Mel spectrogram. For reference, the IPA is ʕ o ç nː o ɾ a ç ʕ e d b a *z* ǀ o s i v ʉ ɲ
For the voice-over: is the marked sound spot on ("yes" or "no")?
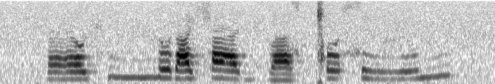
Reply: yes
